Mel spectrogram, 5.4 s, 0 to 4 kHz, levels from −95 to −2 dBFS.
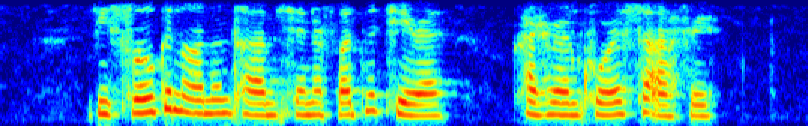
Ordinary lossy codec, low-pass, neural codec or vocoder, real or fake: Opus, 24 kbps; 3.6 kHz; codec, 16 kHz, 16 kbps, FreqCodec, larger model; fake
